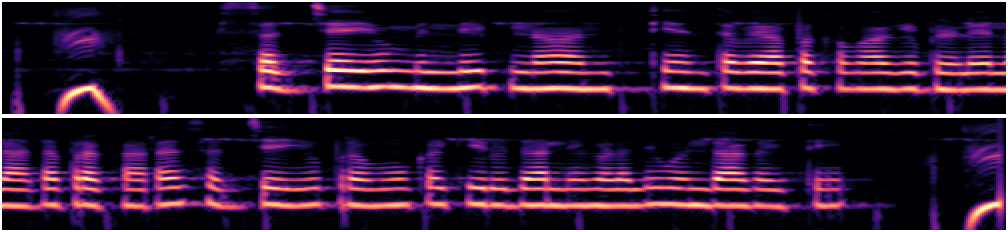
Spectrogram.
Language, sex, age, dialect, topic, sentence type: Kannada, female, 31-35, Mysore Kannada, agriculture, statement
